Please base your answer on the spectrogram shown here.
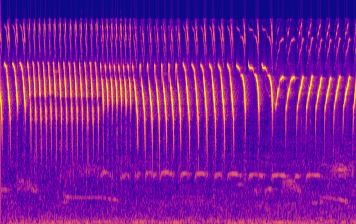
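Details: Belgian canary singing naturally: a fast, loud run of repeated high chirped notes in rapid trills, shifting between syllable types every second or two, with a faint lower whistled note running beneath.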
